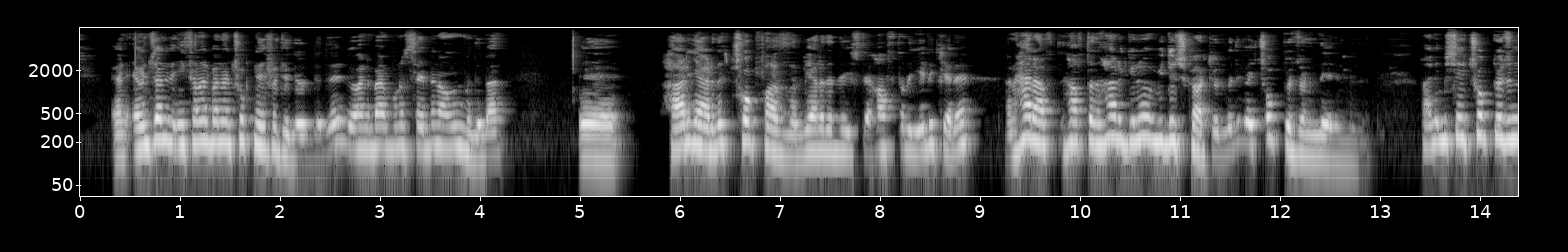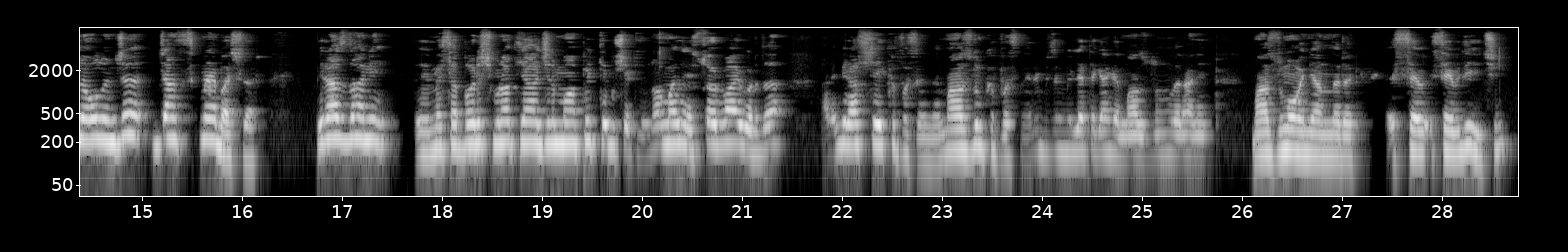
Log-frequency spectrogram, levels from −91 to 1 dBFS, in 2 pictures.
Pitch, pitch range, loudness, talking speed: 170 Hz, 140-190 Hz, -19 LUFS, 170 wpm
